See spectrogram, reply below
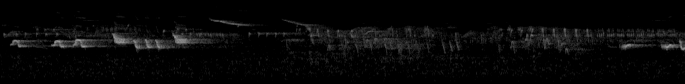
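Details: Japanese thrush singing in a Hokkaido forest in early summer, recorded on a Nikon Coolpix P950: bright whistled notes repeated in quick phrases, then a busy stretch of trills and chirps mixing with other high birdsong.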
